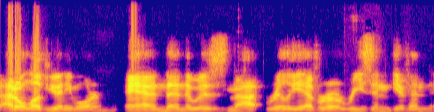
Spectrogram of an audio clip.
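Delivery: normal talking voice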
